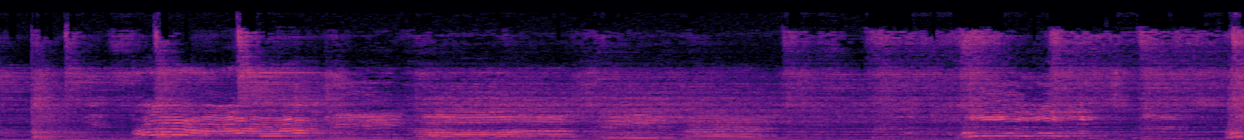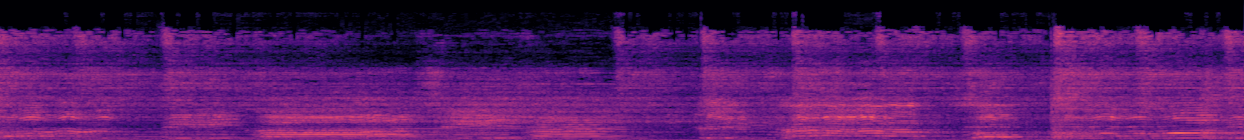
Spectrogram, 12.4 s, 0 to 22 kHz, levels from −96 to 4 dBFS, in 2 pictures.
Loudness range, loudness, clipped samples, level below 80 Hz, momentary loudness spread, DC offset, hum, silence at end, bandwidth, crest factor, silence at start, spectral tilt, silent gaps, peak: 4 LU; -39 LUFS; under 0.1%; -58 dBFS; 9 LU; under 0.1%; none; 0 s; over 20 kHz; 18 dB; 0 s; 0.5 dB/octave; none; -24 dBFS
